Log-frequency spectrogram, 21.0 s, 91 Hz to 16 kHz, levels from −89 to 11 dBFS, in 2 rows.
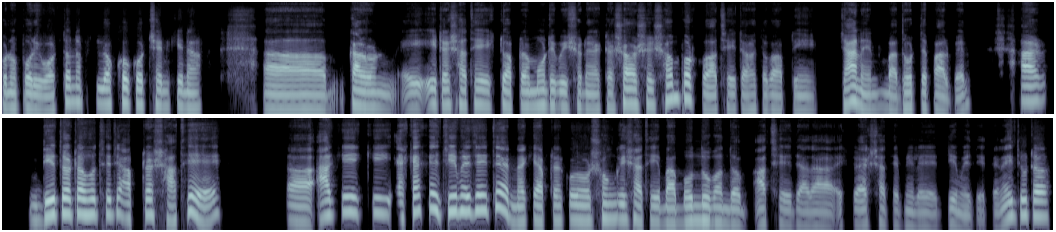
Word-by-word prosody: কোন 125 - 0 0.2
পরিবর্তন 110 +6 +1
আপনি - - -45
লক্ষ্য 155 +2 +2
করছেন 140 -1 0
কিনা? 125 -3 -1 0.8
আ - - +5 0.8
কারণ 130 -3 +6 0.3
এ - - 0 0.2
এটার 145 0 0
সাথে 140 +1 -1
একটু 135 +3 -5
আপনার 130 -1 0
মোটিভেশন 130 -2 -2
এর 115 - -1
একটা 125 - -5
সরাসরি 145 -1 +3
সম্পর্ক 185 -1 +3
আছে। 120 - -7
এটা 115 - -6
হয়তোবা 115 -1 -5
আপনি 110 - -9 0.4
জানেন 150 -8 +5 0.2
বা 105 - +1
ধরতে 125 +1 -1
পারবেন। 100 0 -2 0.6
আর 165 - +6 0.6
২য় 190 +3 +7
টা 200 - +8
হচ্ছে 190 0 0
যে - - +1
আপনার 190 +3 -1
সাথে 145 +10 +1 1.0
আ - - +2 0.3
আগে 185 +4 +1 0.2
কি 205 -1 -2 0.2
একা, 190 +7 +2
একাই 245 +1 +2
জিমে 220 0 +5
যাইতেন 230 +1 +4
নাকি 135 +2 -1
আপনার 145 +1 -5
কোন 150 - +2 0.2
সঙ্গী-সাথী 155 -3 -2
বা 125 - +4
বন্ধু-বান্ধব 135 -4 -1 0.2
আছে 125 0 -11
যারা 110 0 -4 0.2
একটু - - -15
একসাথে 125 -1 -10
মিলে 105 -1 -9 0.2
জিমে 110 -8 -8
যেতেন? 105 +7 -14
এই - - -1
২ 185 0 0
টা 175 - +6
140 Hz, 160 wpm, -23 LUFS, 125-170 Hz, 1.0 s, টা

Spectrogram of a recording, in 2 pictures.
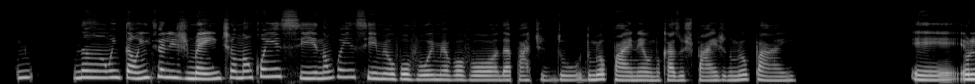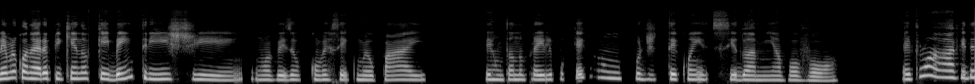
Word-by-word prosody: En 315 +2 -3 0.4
não, 315 0 0
então 310 -3 +1
infelizmente 285 -4 +2
eu 315 - +1
não 310 +1 0
conheci, 360 -6 -2
não 285 +2 -1
conheci 335 -5 -3
meu 250 -1 +1
vovô 225 -2 0
e 220 - 0
minha 220 -1 -2
vovó 205 -1 -2
da 205 0 -1
parte 200 +1 -9
do 205 0 -6
do 215 - -5
meu 230 +2 +2
pai, 200 -4 -2
né, 195 0 -2
ou 190 - -3
no 190 - -6
caso 195 0 -3
os 195 - -10
pais 195 0 -5
do 195 - -5
meu 220 +3 -1
pai. 190 -3 -5 1.1
Eh, 210 -1 0
eu 235 - +5
lembro 265 +5 +6
quando 300 -3 +5
eu 265 - +8
era 265 +1 +7
pequena 265 +1 +1
eu 270 - 0
fiquei 255 -1 +2
bem 245 +8 +5
triste, 245 -3 +1 0.6
uma 215 -1 -1
vez 210 0 +1
eu 220 - +1
conversei 220 0 -1
com 220 - -3
meu 210 -1 +2
pai 210 +1 -2 0.6
perguntando 225 -1 +1
pra 225 -1 +1
ele 220 +1 +3
por 250 +1 -11
que - - +1
que 365 - -27
eu - - -5
não 285 -2 +1
pude 230 -3 -1
ter 240 -1 +5
conhecido 225 -1 -1
a 210 -1 +2
minha 200 0 -2
vovó, 185 -3 -2 0.7
ele 235 0 +3
falou: 410 +7 +3
"Ah, 325 -3 +3
a - - +5
vida 310 +1 +1
230 Hz, 205 wpm, -24 LUFS, 205-275 Hz, 1.1 s, eu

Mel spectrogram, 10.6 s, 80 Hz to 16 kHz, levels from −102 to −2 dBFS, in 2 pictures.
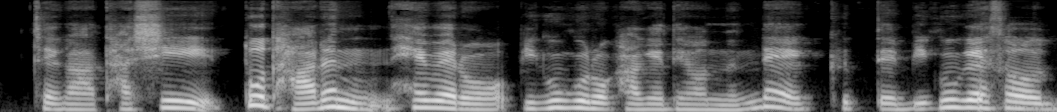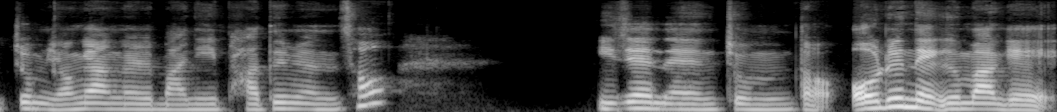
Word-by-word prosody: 제가 175 -3 -5
다시 205 +6 0
또 310 -1 +5
다른 190 - +1
해외로 205 -7 +1
미국으로 210 -1 0
가게 175 -2 -5
되었는데 180 +4 -4
그때 190 -2 -8
미국에서 210 0 +1
좀 195 -2 -4
영향을 180 0 -2
많이 175 0 -6
받으면서 190 - -4 1.0
이제는 190 -3 0
좀 170 -1 -5
더 - - -4
어른의 230 -1 +7
음악에 180 -5 +2
185 Hz, 265 characters per minute, -22 LUFS, 175-210 Hz, 1.0 s, 어른의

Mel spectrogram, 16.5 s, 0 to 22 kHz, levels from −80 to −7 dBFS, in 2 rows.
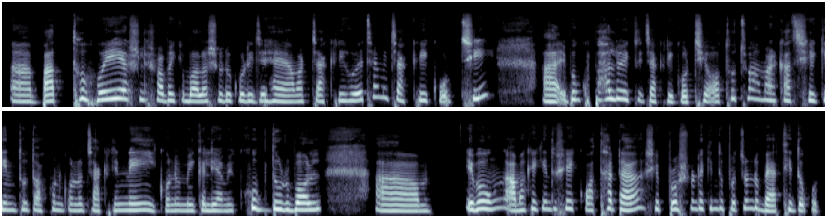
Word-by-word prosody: আ - - 0 0.3
বাধ্য 245 +1 +2 0.2
হয়েই 305 +4 +6
আসলে 300 -2 -5
সবাইকে 260 -1 0
বলা 235 0 +3
শুরু 255 -1 -1
করি 250 -1 +1
যে 245 - +2
"হ্যাঁ, 240 -2 +2
আমার 235 +1 -3
চাকরি 235 +2 -3
হয়েছে, 270 +2 +1
আমি 370 - -6
চাকরি 275 +1 -2
করছি। 330 - +1 0.7
আ - - +4 0.2
এবং 300 - 0
খুব - - -10
ভালো 325 0 +4
একটি 275 0 -12
চাকরি 230 -1 -2
করছি।" 210 +3 -1
অথচ 330 +9 -7 0.2
আমার 280 -2 -1
কাছে 255 +1 -2 0.2
কিন্তু 250 -1 -1
তখন 235 +3 -5
কোনো 230 -1 -3
চাকরি 225 +1 -4
নেই, 240 +1 +3
economically 225 +1 -1
আমি 220 +1 -4
খুব 325 - +5
দুর্বল। 255 -2 +6 0.7
আম 215 -1 +3 0.5
এবং 285 +2 +6 0.3
আমাকে 245 +5 0
কিন্তু 285 0 -3
সেই 295 - +1
কথাটা, 250 +1 +1 0.2
সেই 280 - -3
প্রশ্নটা 285 +2 0
কিন্তু 295 0 -4
প্রচন্ড 300 +4 -3
ব্যথিত 220 +4 0
করত। - - -9
255 Hz, 170 wpm, -23 LUFS, 230-285 Hz, 0.7 s, হয়েই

